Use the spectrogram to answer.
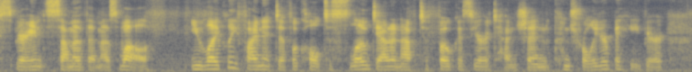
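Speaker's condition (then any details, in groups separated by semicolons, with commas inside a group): No condition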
